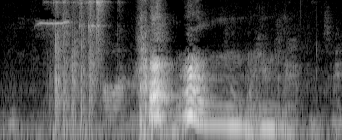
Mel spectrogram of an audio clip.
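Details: Indoor pet dog, bothered that another dog wants onto the bed, gives a brief sharp yelp and then a sliding, falling grumble that fades into a low moan after some soft background chatter.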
